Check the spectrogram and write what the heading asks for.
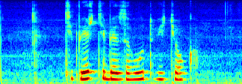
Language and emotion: Russian, neutral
